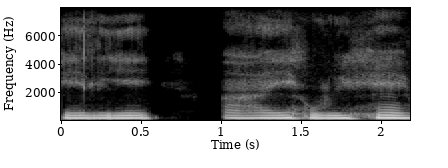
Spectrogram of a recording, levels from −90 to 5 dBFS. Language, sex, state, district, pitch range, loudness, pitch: Hindi, female, Bihar, Supaul, 175-185 Hz, -18 LUFS, 175 Hz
